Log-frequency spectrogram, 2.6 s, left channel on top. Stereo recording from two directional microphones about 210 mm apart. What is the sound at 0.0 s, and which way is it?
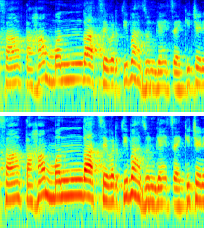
A woman's voice, 30° right (ahead or behind).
